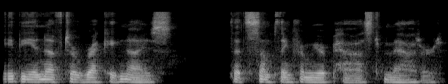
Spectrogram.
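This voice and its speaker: A meditation guide speaking gently and in a measured way, leaving long pauses between phrases. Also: medium pitch, level tone, slightly rough. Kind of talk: guided meditation, soothing spoken instruction.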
